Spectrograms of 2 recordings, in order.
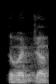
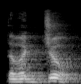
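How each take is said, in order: First: The word ends with an 'a' vowel. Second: The word ends with an 'o' vowel. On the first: The speaker calls it wrong. "मगर तवज्जा भी लोग पढ़ जाते हैं" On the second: The speaker calls it right. "तवज्जो दुरुस्त बोलने वाले लोग भी मौजूद हैं"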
